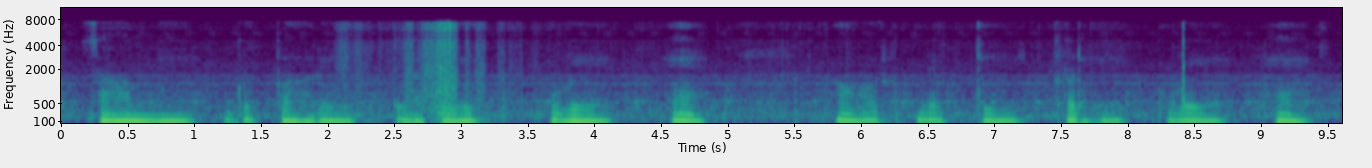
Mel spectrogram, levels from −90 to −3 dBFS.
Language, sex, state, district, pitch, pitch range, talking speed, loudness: Hindi, male, Uttar Pradesh, Jalaun, 120 Hz, 115-125 Hz, 60 wpm, -36 LUFS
